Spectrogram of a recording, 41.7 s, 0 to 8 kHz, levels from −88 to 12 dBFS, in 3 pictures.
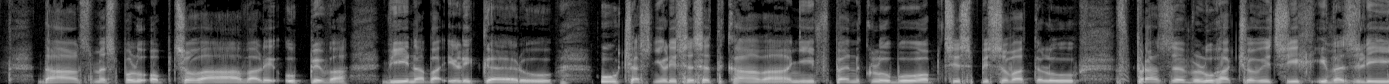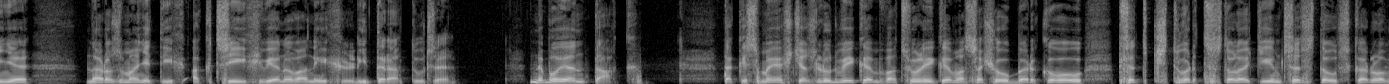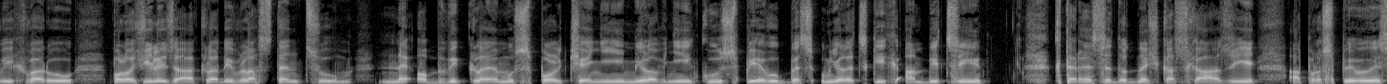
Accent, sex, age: native, male, 60-79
